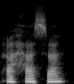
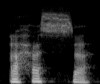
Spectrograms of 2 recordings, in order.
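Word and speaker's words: أحسّ: So you not ahasa. We want both. We want two letters. Ahassa, ahassa.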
